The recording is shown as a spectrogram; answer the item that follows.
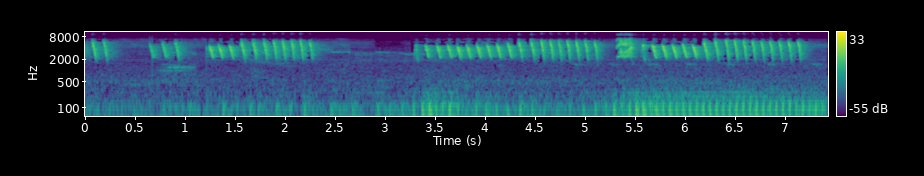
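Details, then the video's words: Master song of a Bar-winged prinia for training birds: several rapid trilled bursts of high chirps, each lasting one to two seconds, with short gaps and a faint low rumble behind. "MASTER BIRD CHIRPING BAR-WINGED PRINIA SINGING"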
